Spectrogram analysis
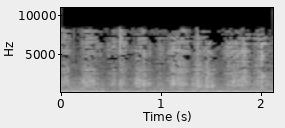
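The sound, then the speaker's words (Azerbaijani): A woman scrapes stones and gravel on a railway track with a small iron tool at a quiet station, making a continuous rough, rasping scrape that grinds on steadily with no pause. “Bir qadın əlində kiçik dəmir alətlə dəmir yolundakı daşları, çınqıları təmizləyir.”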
